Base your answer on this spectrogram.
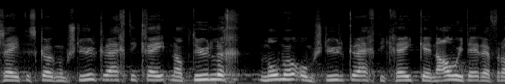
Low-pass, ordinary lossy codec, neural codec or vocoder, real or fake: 14.4 kHz; none; vocoder, 48 kHz, 128 mel bands, Vocos; fake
